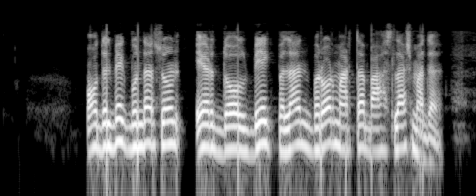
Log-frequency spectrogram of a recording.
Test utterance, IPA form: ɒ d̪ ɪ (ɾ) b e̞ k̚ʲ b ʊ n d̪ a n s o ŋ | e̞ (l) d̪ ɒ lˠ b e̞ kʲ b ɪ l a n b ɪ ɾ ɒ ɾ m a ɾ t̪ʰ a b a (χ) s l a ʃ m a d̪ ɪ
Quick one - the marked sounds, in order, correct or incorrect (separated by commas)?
incorrect, incorrect, incorrect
